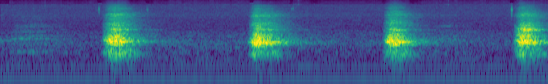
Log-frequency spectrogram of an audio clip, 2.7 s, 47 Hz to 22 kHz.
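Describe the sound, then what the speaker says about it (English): Four short, sharp puffs of breath blown out through the lips, as when blowing out candles, form a vocal breathing exercise. The puffs are evenly spaced and close, with quiet between them. "as if you're blowing out 5 candles. And do that over and over."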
